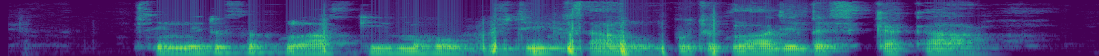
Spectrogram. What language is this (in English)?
Czech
